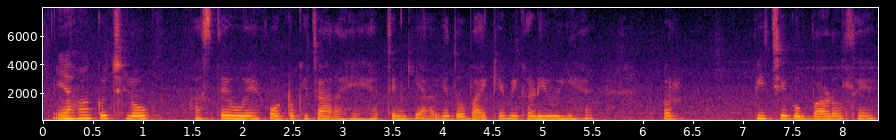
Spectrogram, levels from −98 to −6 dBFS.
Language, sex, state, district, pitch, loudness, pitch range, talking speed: Hindi, female, Uttar Pradesh, Jalaun, 190 Hz, -29 LUFS, 180-205 Hz, 160 wpm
